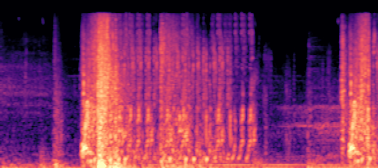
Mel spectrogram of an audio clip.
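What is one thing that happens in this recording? Video game sound effects burst and splatter.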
